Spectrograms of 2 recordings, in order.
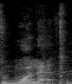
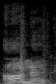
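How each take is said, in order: First: The first syllable sounds like the number 'one'. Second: The first syllable does not sound like 'one'. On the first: The speaker calls it right. "it's Onett, because the rest of the towns are named Tucson, Threed, and Fourside" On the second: The speaker calls it wrong. "is not Onett"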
